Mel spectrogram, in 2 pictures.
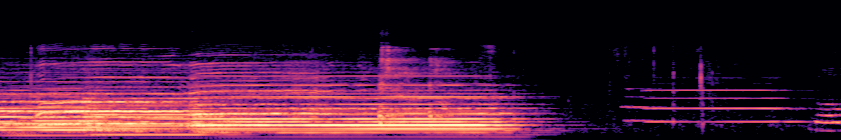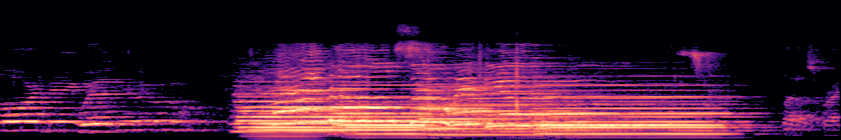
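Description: Church organ accompanying congregational singing in held, steady chords. About five seconds in the full sound drops away to a softer passage of a few held notes and a short sung line, then organ and singing come back together about eleven seconds in and stop just before the end.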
